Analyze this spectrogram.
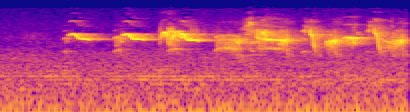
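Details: Red bishop during the October–November breeding season, when males turn black and red and nest in reeds over water; a series of buzzy, sizzling chirps rising and falling, delivered in short bursts about every half second, with a quiet background.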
